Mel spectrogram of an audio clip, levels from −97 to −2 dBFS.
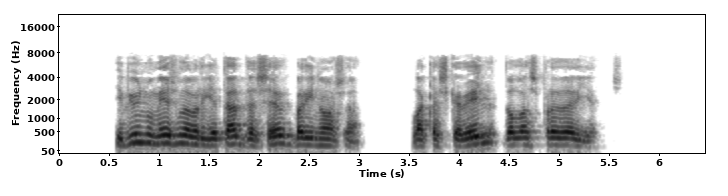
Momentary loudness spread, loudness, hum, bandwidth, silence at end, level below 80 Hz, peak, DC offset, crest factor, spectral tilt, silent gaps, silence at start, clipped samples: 11 LU; -17 LUFS; none; 7.4 kHz; 1.1 s; -60 dBFS; -2 dBFS; under 0.1%; 16 dB; -6.5 dB/octave; 3.06-3.52 s; 0.55 s; under 0.1%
